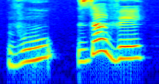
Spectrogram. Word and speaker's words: avez: a V e Z vous avez on entend la liaison avec les pronoms personnels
